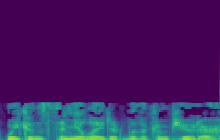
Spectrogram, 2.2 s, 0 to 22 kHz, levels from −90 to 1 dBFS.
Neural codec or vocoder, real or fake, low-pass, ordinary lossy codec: none; real; 7.2 kHz; MP3, 24 kbps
